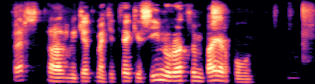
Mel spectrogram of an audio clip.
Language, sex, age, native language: Icelandic, male, 40-49, Icelandic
